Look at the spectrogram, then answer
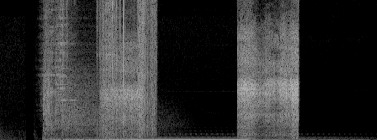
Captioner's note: electronic humming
